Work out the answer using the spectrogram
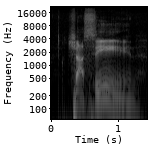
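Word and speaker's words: Chacín: Chacin is how you pronounce our starting pitcher tonight from Milwaukee.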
